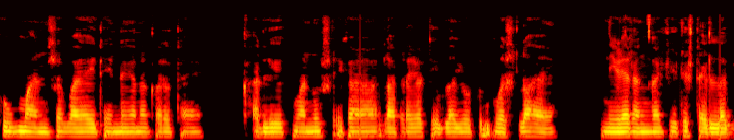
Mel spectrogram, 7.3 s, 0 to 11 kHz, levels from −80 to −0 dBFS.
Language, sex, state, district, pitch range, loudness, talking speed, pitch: Marathi, male, Maharashtra, Nagpur, 100-105 Hz, -27 LUFS, 170 wpm, 100 Hz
